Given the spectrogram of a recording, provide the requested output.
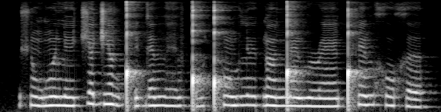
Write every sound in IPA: ʃ õ ɡʷ ə̃ l ɪ t͡ʃ ɐ d͡ʒ ɐ̃ ǃʼ ɪ ɡ ɛ v ɛ̤ v ɡ͡ǃ o ǃʰ õ v l ø ɠ ɐ̃ ŋ͡ǃ ɛ̃ v ɹ ɛ̃ ǃʰ ɛ̃ v x o x ə

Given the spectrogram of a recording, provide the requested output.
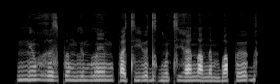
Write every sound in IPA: nʲ ũ ɦ ɘ z p ɘ m lʲ u m l ẽ m ʏ p æ tʲ j ʏ d ɘ ɡʷ ẽ tʲ ɦ æ n a n ɛ m b a p ø ɡ

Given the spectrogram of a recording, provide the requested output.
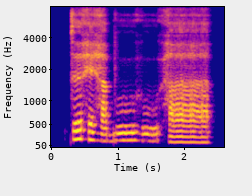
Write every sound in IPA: k ə h ɛ ɦ a b uː ɦ uː h aː

